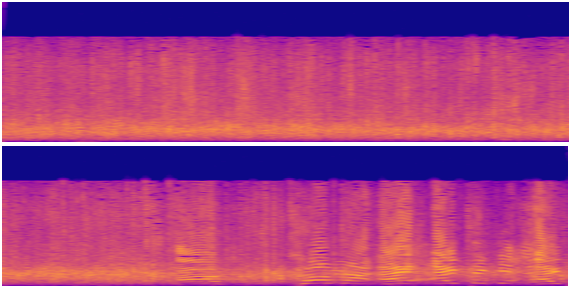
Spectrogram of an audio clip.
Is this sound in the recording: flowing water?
no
